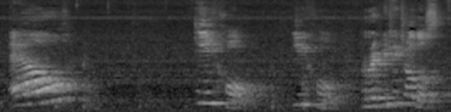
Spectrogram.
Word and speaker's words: hijo: So you're going to start and you're going to say el hijo. Hijo. Repite todos. Hijo. Hijo. Please do not say, you nunca pronuncia la H, otherwise you're going to sound like a donkey.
